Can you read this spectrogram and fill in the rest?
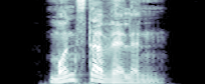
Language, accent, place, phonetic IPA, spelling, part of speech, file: German, Germany, Berlin, [ˈmɔnstɐˌvɛlən], Monsterwellen, noun, De-Monsterwellen.ogg
- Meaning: plural of Monsterwelle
